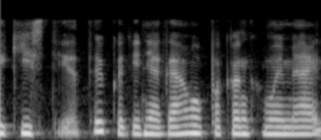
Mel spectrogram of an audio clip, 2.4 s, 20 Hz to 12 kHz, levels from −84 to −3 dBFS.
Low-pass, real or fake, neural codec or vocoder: 7.2 kHz; fake; codec, 16 kHz, 6 kbps, DAC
